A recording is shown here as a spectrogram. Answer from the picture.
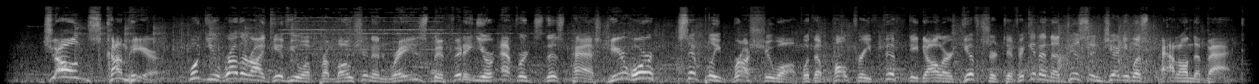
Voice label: tough and gritty

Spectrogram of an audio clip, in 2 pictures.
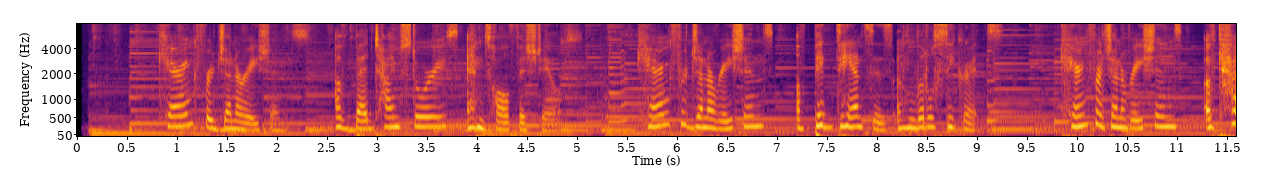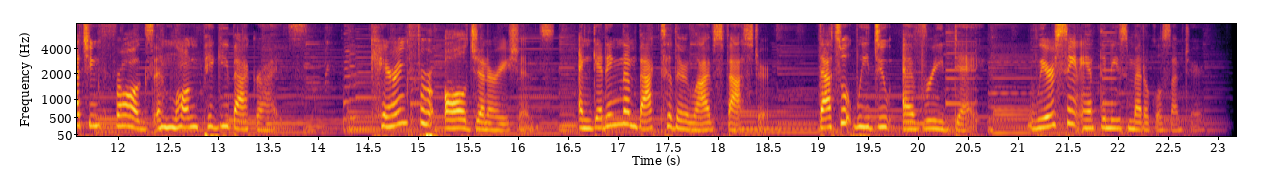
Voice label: storyteller

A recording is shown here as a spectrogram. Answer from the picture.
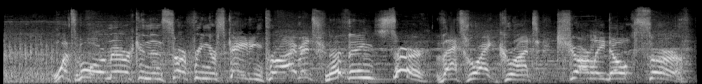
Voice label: drill sarg

